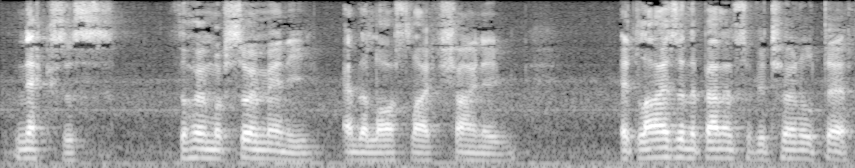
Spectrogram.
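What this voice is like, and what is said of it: Unusual accent, cinematic reading voice. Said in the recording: “Excuse my strange accent. ... Best voice ever. Okay, best cinema voice.”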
